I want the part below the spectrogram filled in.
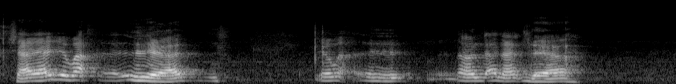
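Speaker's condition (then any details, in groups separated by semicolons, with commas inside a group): Cerebral palsy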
